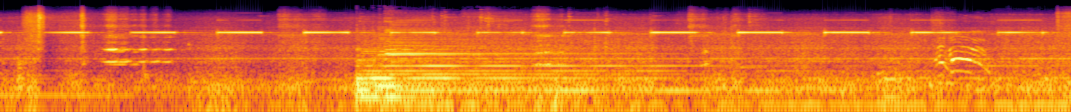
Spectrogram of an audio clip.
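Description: Concrete mixer truck's warning beeper sounding in a steady high beep, about one and a half beeps a second, over the truck's diesel engine running. The engine grows louder about three and a half seconds in.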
